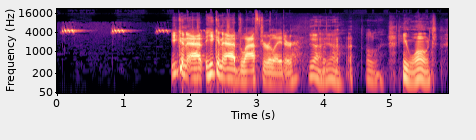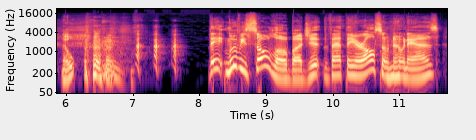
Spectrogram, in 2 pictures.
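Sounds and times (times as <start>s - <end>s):
cricket chirping: 0.0s - 1.8s
speech: 0.2s - 7.2s, 8.2s - 11.7s
laughter: 3.8s - 5.2s, 5.9s - 7.8s.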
